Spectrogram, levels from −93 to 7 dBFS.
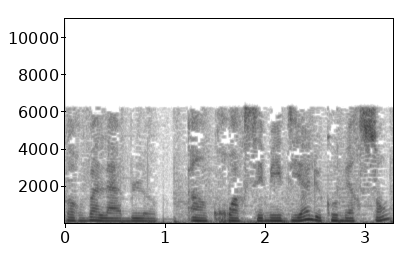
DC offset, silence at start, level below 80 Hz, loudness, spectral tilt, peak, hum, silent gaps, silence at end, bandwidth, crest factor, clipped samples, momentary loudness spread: under 0.1%; 0 s; -36 dBFS; -19 LUFS; -6 dB/octave; -4 dBFS; none; none; 0 s; 6.6 kHz; 14 dB; under 0.1%; 6 LU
